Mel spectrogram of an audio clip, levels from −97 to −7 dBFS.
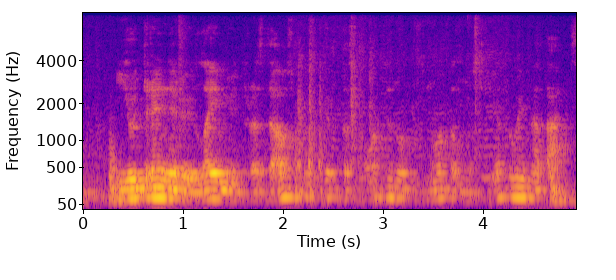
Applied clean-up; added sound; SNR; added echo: none; Buzz; 15 dB; reverberation time 0.6 s.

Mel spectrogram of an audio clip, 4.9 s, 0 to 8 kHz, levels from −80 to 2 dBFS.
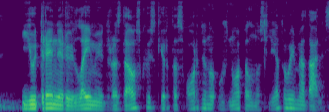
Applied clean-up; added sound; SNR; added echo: none; none; none; none.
